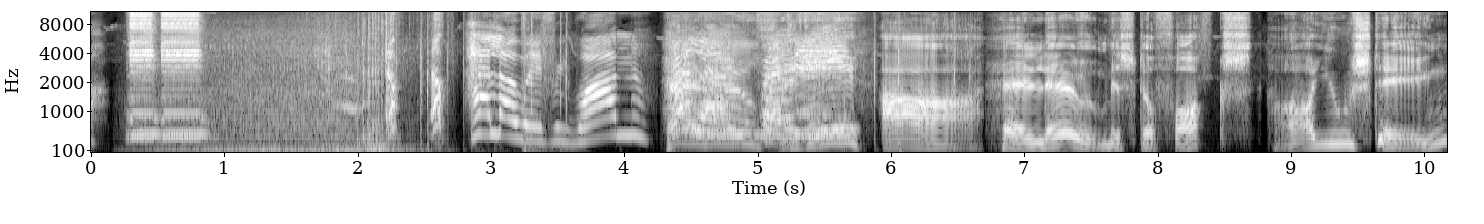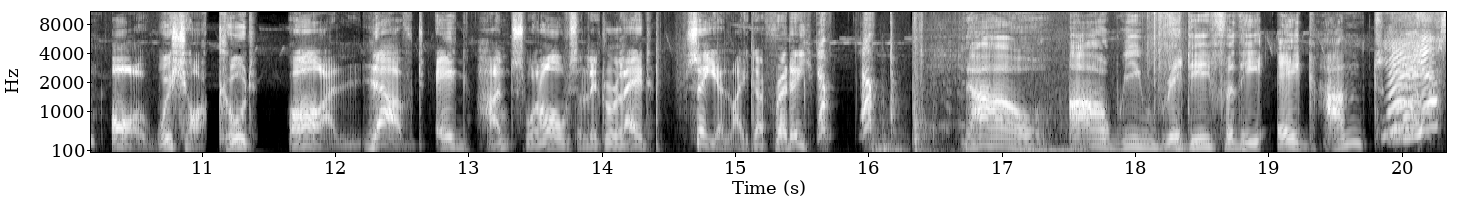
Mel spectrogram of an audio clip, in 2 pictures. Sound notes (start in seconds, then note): 0.1 horn honks; 0.2 freddy barks; 15.9 barks; 16.2 car engine starts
